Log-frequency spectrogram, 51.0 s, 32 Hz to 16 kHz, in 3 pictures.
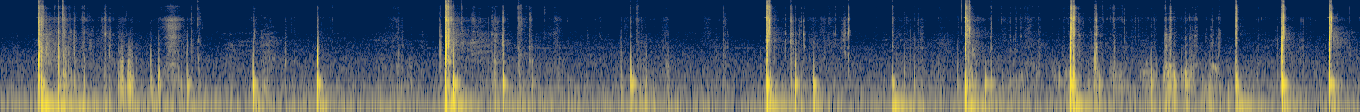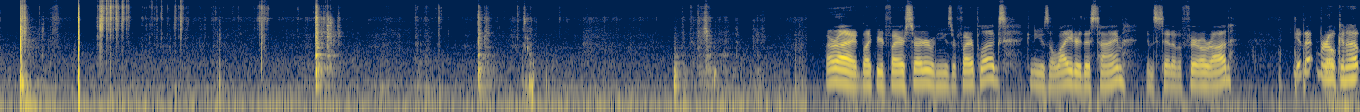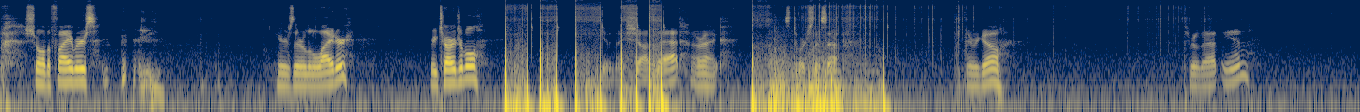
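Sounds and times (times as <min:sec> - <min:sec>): wood being chopped: 0:00.5 - 0:01.4, 0:05.5 - 0:06.4, 0:09.6 - 0:10.1, 0:11.2 - 0:12.4, 0:15.4 - 0:17.6.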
